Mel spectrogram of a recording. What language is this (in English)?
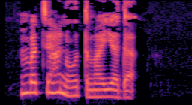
Dagbani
